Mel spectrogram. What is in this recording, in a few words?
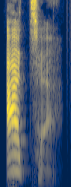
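"hacha", Spanish, female; mekanta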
